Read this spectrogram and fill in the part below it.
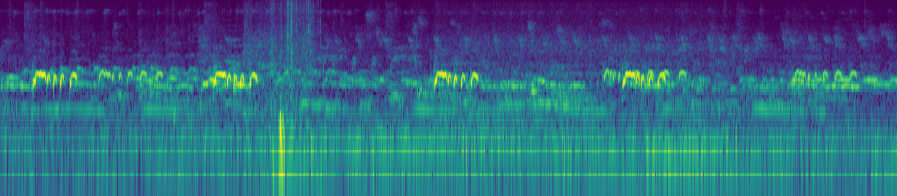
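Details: Local Indonesian zebra dove singing in a fluting, chatty style. Several short cooing phrases rise and fall, each ending in rapid stuttered notes, with other doves cooing faintly behind and a sharp click midway.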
